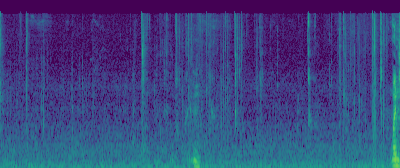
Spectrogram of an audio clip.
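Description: A person quietly chewing and sucking on a honey-roasted peanut: faint scattered crunches and mouth clicks, with a brief hum about four seconds in.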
